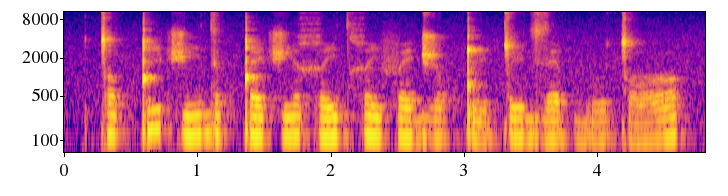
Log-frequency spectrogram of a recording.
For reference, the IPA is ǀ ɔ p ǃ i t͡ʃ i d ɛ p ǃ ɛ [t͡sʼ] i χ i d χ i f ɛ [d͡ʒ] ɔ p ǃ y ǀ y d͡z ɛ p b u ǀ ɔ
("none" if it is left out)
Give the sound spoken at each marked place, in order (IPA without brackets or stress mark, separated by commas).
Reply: t͡ʃ, d͡ʒ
